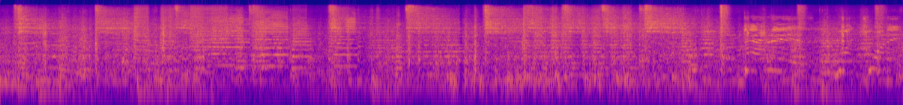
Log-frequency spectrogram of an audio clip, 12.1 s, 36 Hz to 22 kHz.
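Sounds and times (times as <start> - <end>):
marching band playing: 0.0 - 12.0
snare and bass drums: 0.0 - 12.0.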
